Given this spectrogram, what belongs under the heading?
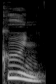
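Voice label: "кынь", Komi, female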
